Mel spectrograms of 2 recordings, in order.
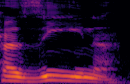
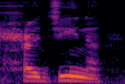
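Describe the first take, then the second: First: The middle consonant is a z sound. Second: The middle consonant is a j sound. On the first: The speaker calls it right. "Pero ang tama po ay hazina" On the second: The speaker calls it wrong. "mabibigkas siya na hajina"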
